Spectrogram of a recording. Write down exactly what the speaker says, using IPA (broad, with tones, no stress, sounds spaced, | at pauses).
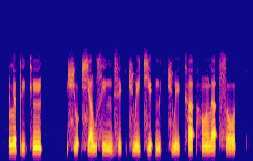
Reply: l ə˥˧ t̪ i˨˩ kʰ ẽ˦ k̚ | ɕ o˨ ʔ ɕ a˧ w s i˧ n d͡z e˨ k̚ t͡ɕ w e˧ t͡ɕ e˦ ʔ m i˨ k̚ t͡ɕ w e˨˩ kʰ a˦ ʔ h ɔ̃˧ l a˦ ʔ s ɔ˦ t̚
